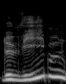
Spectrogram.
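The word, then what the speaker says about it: de Wismes: Donc, on rappelle quand même que c'est grâce au baron Olivier de Wisme, hein, je ne sais pas si sur ça se prononce. De Wim, d'accord, qui, à la fin du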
